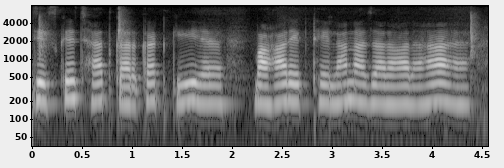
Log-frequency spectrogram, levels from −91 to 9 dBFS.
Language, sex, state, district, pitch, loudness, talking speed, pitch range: Hindi, female, Jharkhand, Ranchi, 190 Hz, -19 LUFS, 155 wpm, 180-200 Hz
